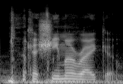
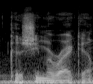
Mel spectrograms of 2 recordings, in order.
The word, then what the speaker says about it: Kashima Reiko: Pronunciation. Kashima Reiko. Raiko. Good. Kashima Raiko. Kashima Raiko.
